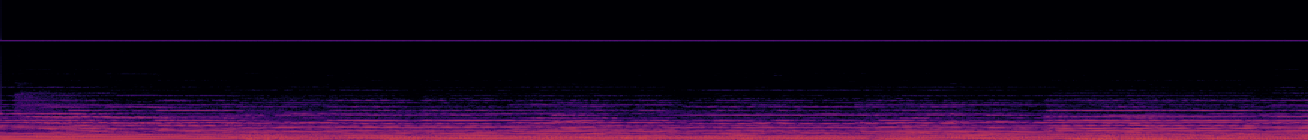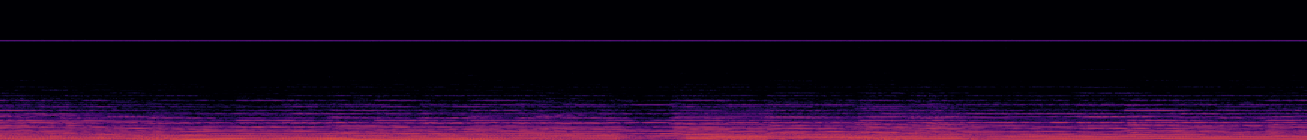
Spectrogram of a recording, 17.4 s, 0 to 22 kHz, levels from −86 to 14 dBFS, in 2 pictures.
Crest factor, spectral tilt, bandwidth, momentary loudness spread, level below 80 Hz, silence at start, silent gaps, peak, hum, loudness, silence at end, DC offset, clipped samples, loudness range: 14 dB; -6.5 dB/octave; 16 kHz; 4 LU; -64 dBFS; 0 s; none; -16 dBFS; none; -31 LUFS; 0 s; under 0.1%; under 0.1%; 2 LU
